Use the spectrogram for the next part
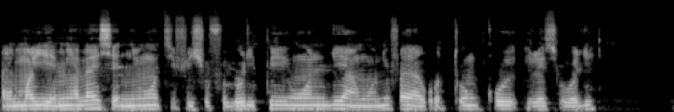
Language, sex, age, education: Yoruba, male, 15-29, tertiary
